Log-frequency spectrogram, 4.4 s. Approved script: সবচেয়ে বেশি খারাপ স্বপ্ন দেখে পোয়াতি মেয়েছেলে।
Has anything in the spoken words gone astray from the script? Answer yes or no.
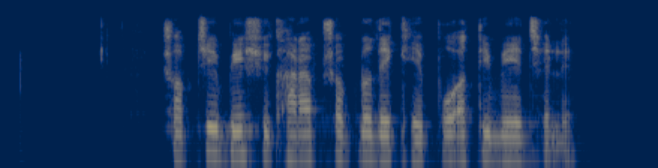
no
